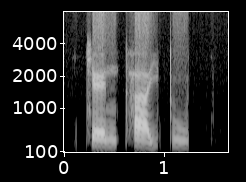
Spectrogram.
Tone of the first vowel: low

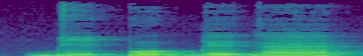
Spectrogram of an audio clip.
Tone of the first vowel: high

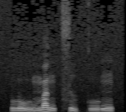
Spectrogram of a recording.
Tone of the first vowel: low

